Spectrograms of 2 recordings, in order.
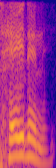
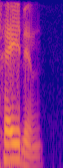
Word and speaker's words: Hayden: It's Hayden. It's Hayden. – How do you spell that? – H-A-Y-D-E-N.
